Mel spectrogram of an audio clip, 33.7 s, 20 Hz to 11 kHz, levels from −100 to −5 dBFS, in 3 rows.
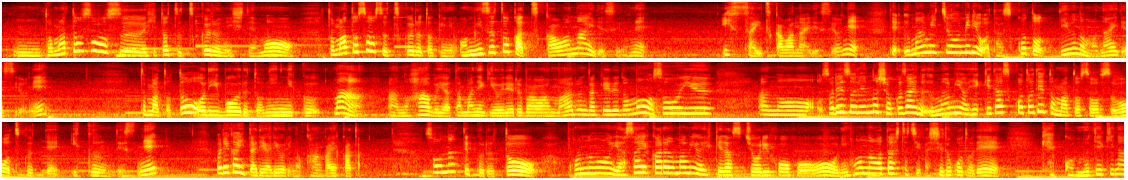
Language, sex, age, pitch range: Japanese, female, 20-39, 190-320 Hz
